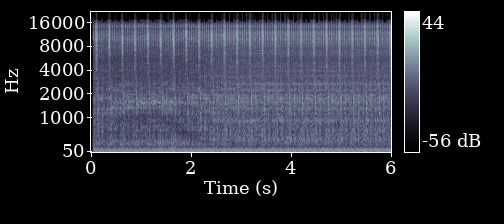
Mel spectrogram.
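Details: 2004 Mazda RX8, 110,000 km, rotary: very rough idle, power loss, sharp suction hiss pulsing about 240 times a minute from behind upper intake manifold; coils ruled out.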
